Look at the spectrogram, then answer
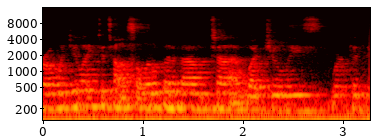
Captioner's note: voiceover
